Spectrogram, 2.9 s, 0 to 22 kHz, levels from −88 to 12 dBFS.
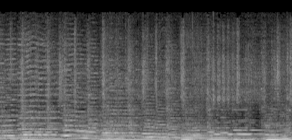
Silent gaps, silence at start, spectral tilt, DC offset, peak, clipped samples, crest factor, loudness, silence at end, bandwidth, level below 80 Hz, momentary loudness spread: none; 0 s; -5 dB/octave; 0.4%; -4 dBFS; under 0.1%; 14 dB; -19 LUFS; 0 s; 19.5 kHz; -24 dBFS; 4 LU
